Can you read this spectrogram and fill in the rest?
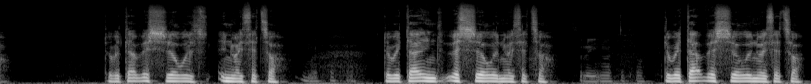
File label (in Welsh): "fesul", Welsh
